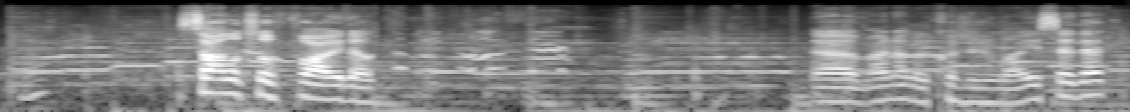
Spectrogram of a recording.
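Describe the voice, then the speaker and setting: A man's voice: a little high, animated, measured pace, over music. A man streaming a video game with playful, goofy live commentary, breaking into sound effects. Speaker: gaming streamer reacting to a game.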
